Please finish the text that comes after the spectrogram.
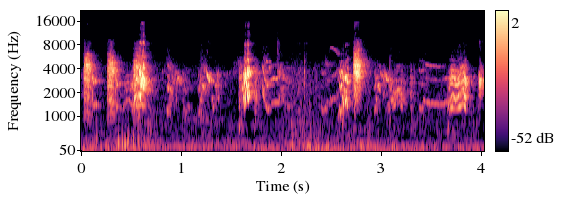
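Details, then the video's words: Javan myna learning to sing utters scratchy chattering notes and short squawks, roughly one burst a second, mixed with thin whistled slurs over a noisy low rumble. "Suara Burung Jalak Kerbau / Kebo....Belajar Gacor..."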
